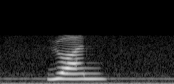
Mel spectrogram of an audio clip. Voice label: "yuan", Chinese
